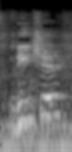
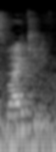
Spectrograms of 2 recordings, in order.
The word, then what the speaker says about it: lychee: I don't think it's called leche. Leche? I think it's lychee.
